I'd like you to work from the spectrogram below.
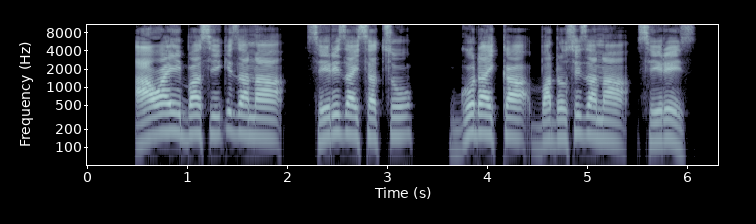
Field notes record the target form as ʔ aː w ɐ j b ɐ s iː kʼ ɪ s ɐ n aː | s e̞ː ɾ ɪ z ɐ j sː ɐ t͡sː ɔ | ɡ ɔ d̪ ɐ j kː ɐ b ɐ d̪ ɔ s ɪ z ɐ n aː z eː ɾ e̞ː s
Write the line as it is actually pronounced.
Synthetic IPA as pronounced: ʔ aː w ɐ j b ɐ s iː kʼ ɪ z ɐ n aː | s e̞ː ɾ ɪ z ɐ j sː ɐ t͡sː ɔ | ɡ ɔ d̪ ɐ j kː ɐ b ɐ d̪ ɔ s ɪ z ɐ n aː s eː ɾ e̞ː s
